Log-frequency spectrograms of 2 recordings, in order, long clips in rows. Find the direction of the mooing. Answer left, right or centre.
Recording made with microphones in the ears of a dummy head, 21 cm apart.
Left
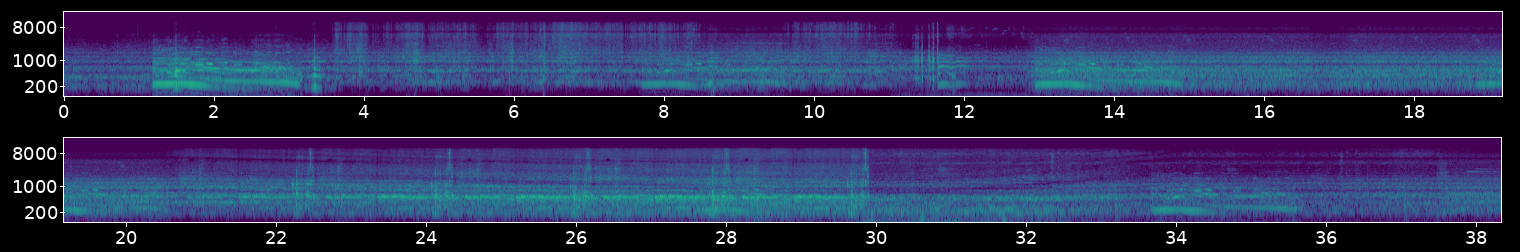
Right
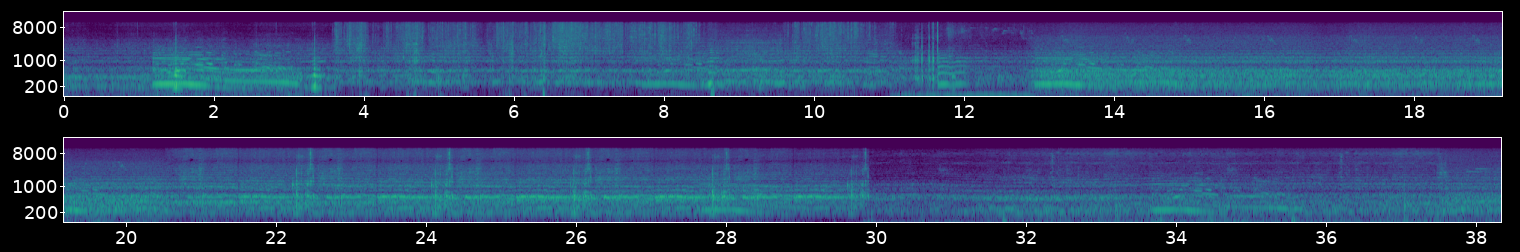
centre.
